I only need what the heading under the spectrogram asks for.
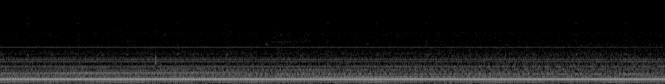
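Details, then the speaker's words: All-metal solder fume extractor fan after its dry bearings were oiled with 3-in-One, started on lowest speed then raised to high: slow spin-up, then a smooth, even hum with no scraping, running normally. "it takes a while to get up to speed but that's okay we'll crank it up a little"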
